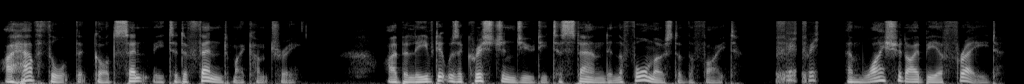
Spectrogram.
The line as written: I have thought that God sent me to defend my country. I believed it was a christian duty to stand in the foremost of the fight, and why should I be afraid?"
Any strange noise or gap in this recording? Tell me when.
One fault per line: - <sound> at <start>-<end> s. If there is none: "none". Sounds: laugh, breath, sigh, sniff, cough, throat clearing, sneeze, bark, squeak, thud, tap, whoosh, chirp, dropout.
- laugh at 7.8-8.2 s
